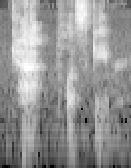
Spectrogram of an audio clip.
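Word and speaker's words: Cat + Gamer: And I did find out at Anime Boston that yes, you are supposed to pronounce the plus. It's not like Hunter x Hunter or Spy Family. It's supposed to be named Cat Plus Gamer.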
